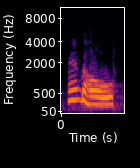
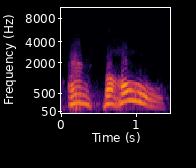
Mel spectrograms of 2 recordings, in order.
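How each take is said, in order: First: It is said casually, with little energy. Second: It is said dramatically, with strong energy. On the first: Nothing special is coming. The speaker calls it wrong. "It isn't the way we say it" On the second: Something huge is about to happen. The speaker calls it right. "like a mountain lion's about to jump on you"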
